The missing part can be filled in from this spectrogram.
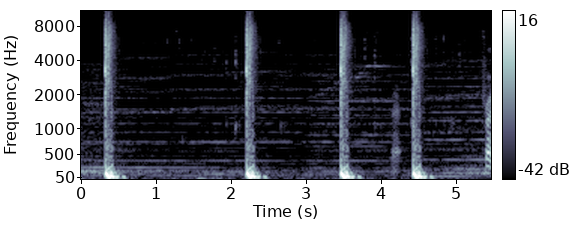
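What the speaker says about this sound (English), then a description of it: "Front cannon just took out one of my guns." Cannon fire during a naval battle in the strategy game Empire: Total War, heard as four heavy booming thuds spaced a second or two apart, with softer follow-up thumps after some shots and no voices.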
